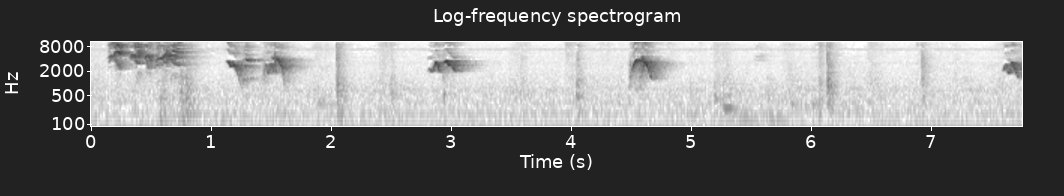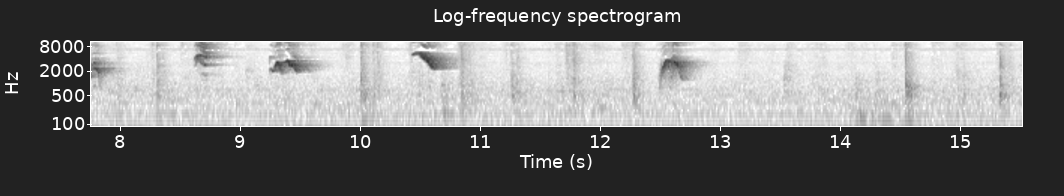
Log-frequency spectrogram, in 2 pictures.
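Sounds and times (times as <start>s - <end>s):
red-cowled cardinal song of brisk scratchy chirps: 0.1s - 1.8s, 2.8s - 3.3s, 4.4s - 4.9s, 7.6s - 9.8s, 10.4s - 10.9s, 12.4s - 12.9s.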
